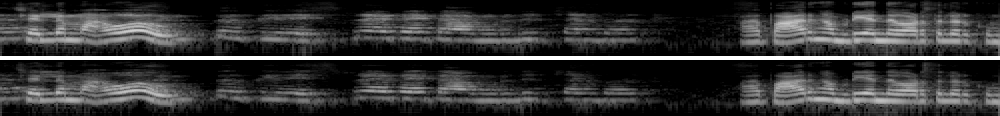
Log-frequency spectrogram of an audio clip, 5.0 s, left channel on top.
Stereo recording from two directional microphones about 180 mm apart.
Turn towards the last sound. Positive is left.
turn(degrees=-20)  # may be behind; listen again after turning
